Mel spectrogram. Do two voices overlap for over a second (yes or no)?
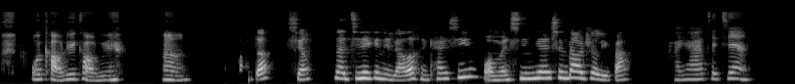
no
